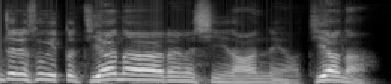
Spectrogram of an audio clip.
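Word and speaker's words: Diana: 연결이 된 거죠 그래서 숲 사냥 달의 여신 디아나 뭐 디아나 라고 발음 하지만 우리가 왜 서양 이름 중에 많이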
